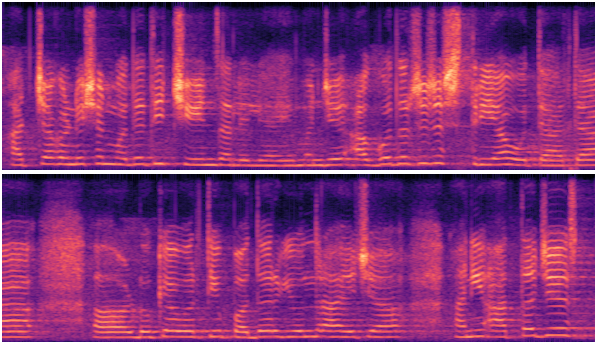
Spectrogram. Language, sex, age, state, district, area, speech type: Marathi, female, 30-45, Maharashtra, Nagpur, urban, spontaneous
